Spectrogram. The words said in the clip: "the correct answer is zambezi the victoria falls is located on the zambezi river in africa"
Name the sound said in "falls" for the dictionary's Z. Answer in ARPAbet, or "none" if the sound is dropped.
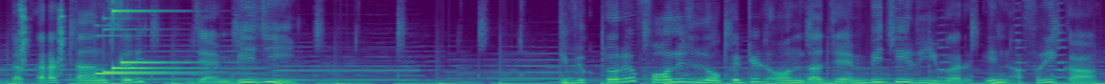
none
